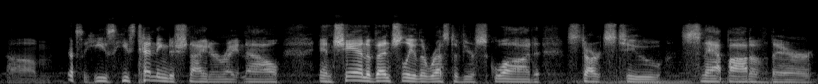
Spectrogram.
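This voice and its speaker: A man's voice: fairly low pitch, bright, forceful tone. A man working as a game master, narrating a tabletop role-playing game in a conversational, improvised way.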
